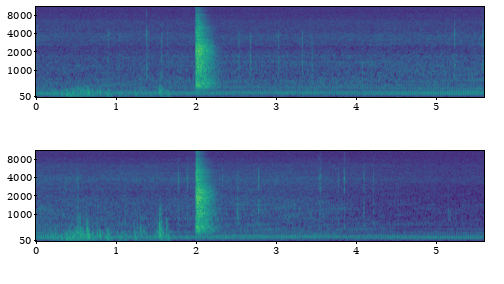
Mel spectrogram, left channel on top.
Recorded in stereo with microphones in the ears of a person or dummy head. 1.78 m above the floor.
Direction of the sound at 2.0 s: 20° left (ahead or behind).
